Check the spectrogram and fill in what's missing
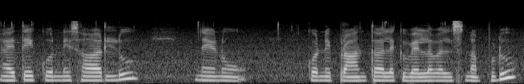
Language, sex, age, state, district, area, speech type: Telugu, female, 30-45, Andhra Pradesh, Chittoor, urban, spontaneous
